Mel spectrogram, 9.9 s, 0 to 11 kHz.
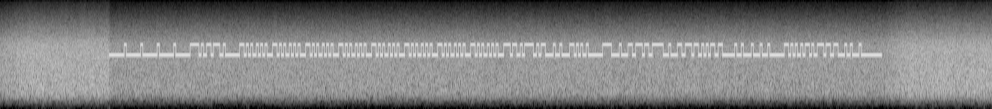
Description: RTTY (45.45 baud, 850 Hz shift), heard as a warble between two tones, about 2550 Hz centre, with radio static. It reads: RYRYRYRYRYRYRYRY EB4OU TU SV1RD CQ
